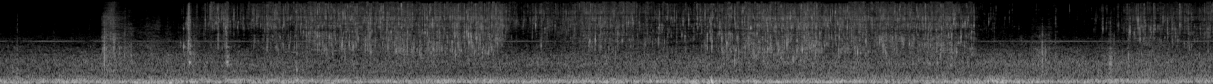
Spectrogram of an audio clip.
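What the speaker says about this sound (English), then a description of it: "I'm gonna let the water sink in, and then I'm gonna water again" Water poured steadily around a newly planted organic papaya, a continuous close trickling and splashing that runs unbroken, with no talking.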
